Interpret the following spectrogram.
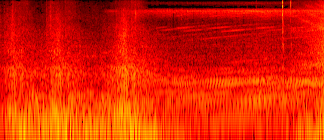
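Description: Car engine sound effect: a heavy rumble with swooshes, then the engine revving up in a steady rising pitch over the last three seconds.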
